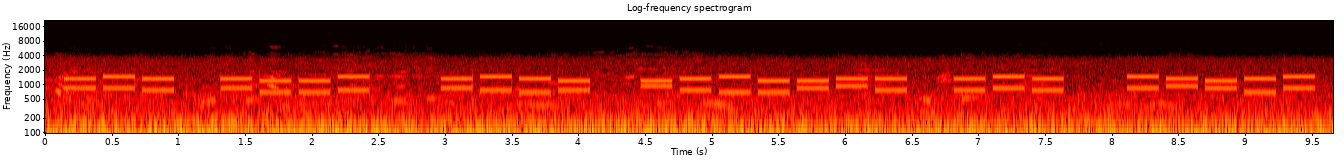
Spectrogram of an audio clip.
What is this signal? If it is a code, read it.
DTMF, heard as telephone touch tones, dialled by machine, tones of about 240 ms, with phone line noise and street noise. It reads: 895 8116 8624 *531705 595 90729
